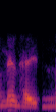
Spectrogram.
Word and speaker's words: menhaden: like horseshoe crabs or I don't know how to pronounce it, Menhaden? – Yeah, Menhaden, they're sort of the base of the food chain for so many species.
